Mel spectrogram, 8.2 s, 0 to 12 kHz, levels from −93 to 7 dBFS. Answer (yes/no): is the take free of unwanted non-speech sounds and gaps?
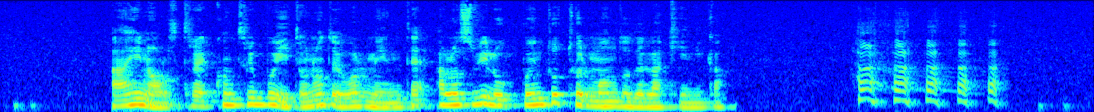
no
